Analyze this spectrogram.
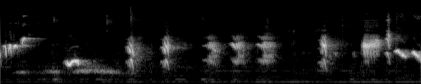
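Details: Varied, lively song of a chestnut-rumped babbler, endemic to Sumatra. A rising whistle and a low slurred note lead into a string of short, harsh, chattering bursts, ending in a quick tumble of slurred notes.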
